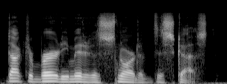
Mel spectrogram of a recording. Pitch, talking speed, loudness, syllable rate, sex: 115 Hz, 185 wpm, -17 LUFS, 5.0 syllables/s, male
